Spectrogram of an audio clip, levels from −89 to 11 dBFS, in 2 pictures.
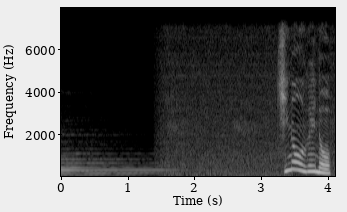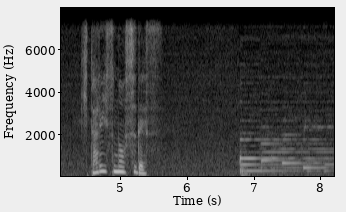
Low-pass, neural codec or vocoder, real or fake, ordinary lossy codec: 7.2 kHz; autoencoder, 48 kHz, 128 numbers a frame, DAC-VAE, trained on Japanese speech; fake; none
